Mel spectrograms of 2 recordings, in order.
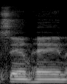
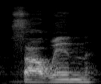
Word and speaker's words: Samhain: stuff in here and I'm pronouncing it Samhain I think might be pronounced saw win I'm not sure but here in America that is pronounced Samhain so let's go down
